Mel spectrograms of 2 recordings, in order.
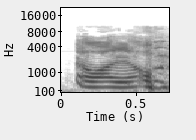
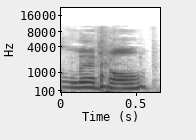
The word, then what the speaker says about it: Lil: L-I-L? L-I-L. L-I-L. Not little. It's Lil. Oh, they're coming in like crazy.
